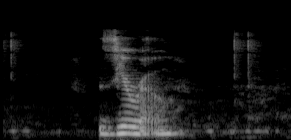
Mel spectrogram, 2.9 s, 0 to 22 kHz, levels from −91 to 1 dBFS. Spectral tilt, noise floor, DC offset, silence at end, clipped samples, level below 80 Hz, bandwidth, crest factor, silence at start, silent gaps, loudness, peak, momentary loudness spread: -4.5 dB/octave; -74 dBFS; under 0.1%; 0.35 s; under 0.1%; -78 dBFS; 9.6 kHz; 20 dB; 0.1 s; none; -34 LUFS; -18 dBFS; 25 LU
